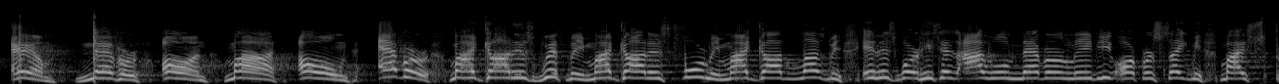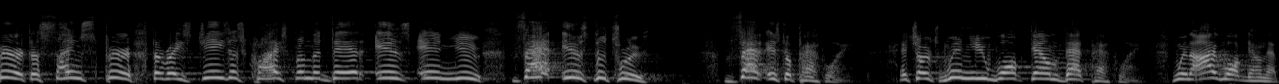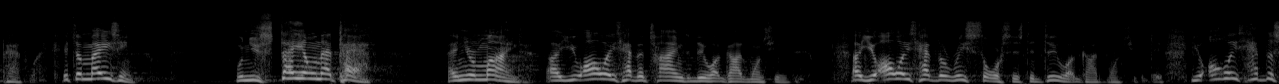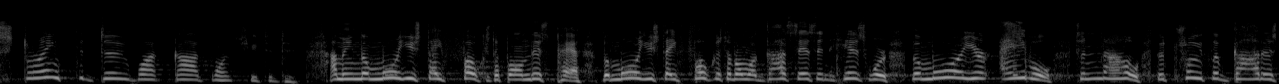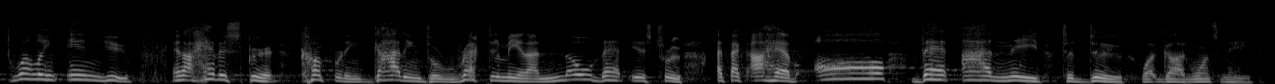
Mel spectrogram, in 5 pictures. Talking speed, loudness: 175 wpm, -33 LUFS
